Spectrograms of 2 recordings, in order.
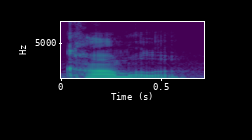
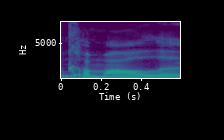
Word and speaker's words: Kamala: like this is not about kamalo that's how you say it it's K I've seen the YouTube video I've been saying Kamala me too camela I've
